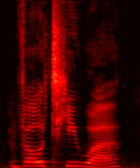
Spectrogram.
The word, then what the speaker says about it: Wojtyła: It's a series of reflections or catechesis, a series of teachings that then Archbishop Karol Wojtyła of Krakow. Did I say that right? – I think you got it, yeah. – Yes, Wojtyła.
